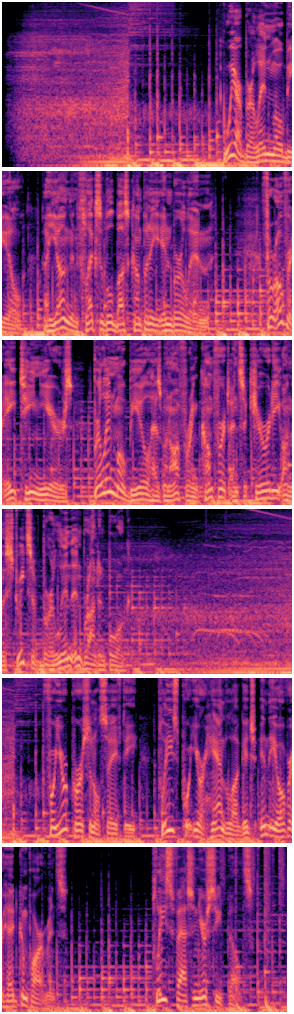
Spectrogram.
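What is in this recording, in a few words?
us englisch, US English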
